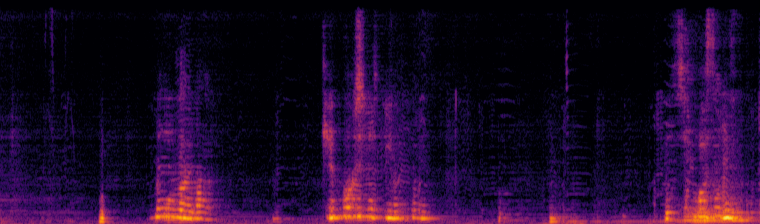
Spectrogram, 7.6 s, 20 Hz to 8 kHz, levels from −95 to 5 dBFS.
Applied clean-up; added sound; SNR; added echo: neural mask model DeepFilterNet 3.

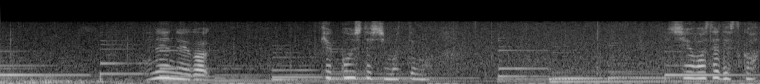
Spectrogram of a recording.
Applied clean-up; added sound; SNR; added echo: none; none; none; none.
